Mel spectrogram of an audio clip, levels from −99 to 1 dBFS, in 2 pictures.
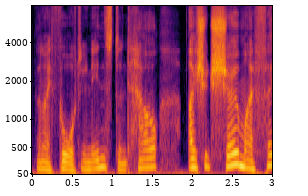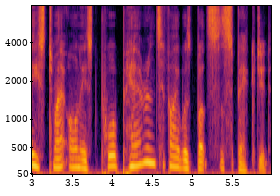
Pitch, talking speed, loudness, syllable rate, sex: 150 Hz, 220 wpm, -18 LUFS, 5.0 syllables/s, male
